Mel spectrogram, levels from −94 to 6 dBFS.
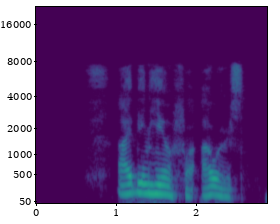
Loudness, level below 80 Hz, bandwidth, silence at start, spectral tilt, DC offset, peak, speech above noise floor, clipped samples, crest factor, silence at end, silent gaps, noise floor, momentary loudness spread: -43 LUFS; -78 dBFS; 8 kHz; 0.7 s; -8 dB/octave; under 0.1%; -28 dBFS; over 48 dB; under 0.1%; 16 dB; 0.3 s; none; under -90 dBFS; 16 LU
